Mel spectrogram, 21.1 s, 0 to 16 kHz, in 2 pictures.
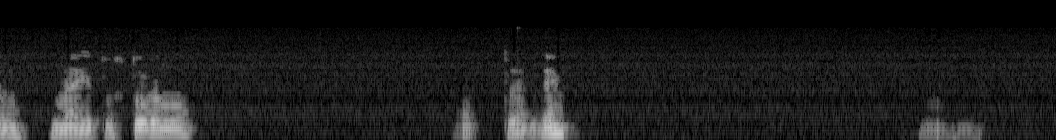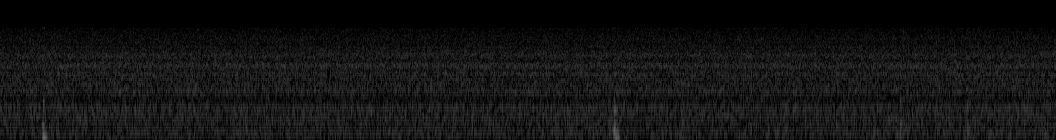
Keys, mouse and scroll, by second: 6.6 scroll up 2, 10.9 click, 19.0-20.1 scroll down 1, 20.1 middle click.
